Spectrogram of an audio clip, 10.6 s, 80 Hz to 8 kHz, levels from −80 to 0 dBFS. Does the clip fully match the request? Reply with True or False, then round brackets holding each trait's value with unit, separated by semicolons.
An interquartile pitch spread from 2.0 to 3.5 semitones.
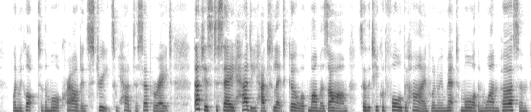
True (3.0 semitones)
